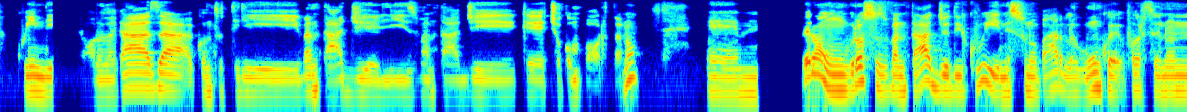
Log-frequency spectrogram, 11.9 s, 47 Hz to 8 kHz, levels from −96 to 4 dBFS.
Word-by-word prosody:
quindi 120 -2 -1 0.3
lavoro 105 0 -10
da 105 - -8
casa, 140 -1 +5
con 120 - -9
tutti 115 0 -10
gli 110 -2 -2
vantaggi 110 -4 -2
e 100 - -7
gli 100 +1 -8
svantaggi 105 -1 -3
che 105 -1 +1
ciò - - +3
comporta, - - -10
no? 220 +5 -3 0.6
Ehm, 115 -1 -5 0.4
però 140 - +5
un 130 -2 +3
grosso 170 +3 +5
svantaggio 130 +3 +2
di 125 0 -4
cui 175 -1 -1
nessuno 115 +1 +4
parla, 120 -1 -3
o - - -9
comunque 140 +6 -1
forse 135 -2 -4
non 125 +1 -2
120 Hz, 140 wpm, -24 LUFS, 105-130 Hz, 0.6 s, casa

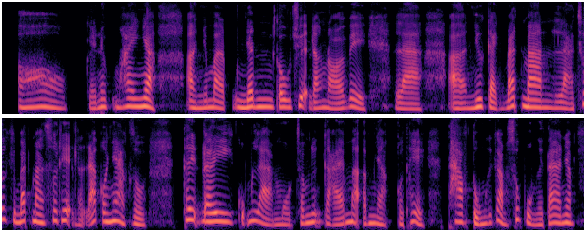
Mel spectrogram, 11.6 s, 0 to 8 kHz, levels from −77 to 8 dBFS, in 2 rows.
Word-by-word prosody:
Ồ, 185 -3 0 0.2
cái 155 - -5
này 200 - +2
cũng 190 - -6
hay 210 +2 +3
nha. 210 -2 +7 0.3
À, 180 - +2
nhưng 175 +3 0
mà 180 -4 +2
nhân 200 +2 +3
câu 190 0 +1
chuyện 210 -2 -1
đang 165 +2 -1
nói 150 -1 0
về 170 -6 -1 0.3
là, 145 -3 0 0.2
à, 155 - +1
như 170 +6 +4
cảnh 170 -6 +1
Batman 195 -4 +3
là 160 -3 -2
trước 290 - -4
khi 245 - -3
Batman 230 -2 +2
xuất 260 +6 -3
hiện 265 - +2
là - - -8
đã - - +2
có 240 -2 0
nhạc 230 -7 +2
rồi. 160 -4 -1 0.4
Thế 285 0 +4
đây 230 -1 +4
cũng 235 - -5
là 235 - 0
một 150 -1 -6
trong 190 +2 -2
những 220 +1 -1
cái 155 -6 -3
mà 225 0 +2
âm 175 +3 -1
nhạc 160 -6 -2
có 160 - -6
thể 230 -6 -2 0.2
thao 225 -2 +1
túng 170 -2 +2
cái 195 - -6
cảm - - 0
xúc 290 -1 -4
của - - -1
người 150 0 -4
ta 200 +5 +1
nha. 205 +1 +2
195 Hz, 275 wpm, -22 LUFS, 165-220 Hz, 0.4 s, nha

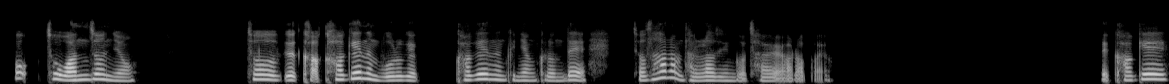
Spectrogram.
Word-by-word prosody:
어 280 - 0 0.2
저 255 - +1
완전이요. 200 -4 +3 1.1
저 230 -3 +3
그 200 0 +4
가 - - +2
가게는 240 0 +2
모르겠 185 0 0 0.4
가게는 220 +1 +1
그냥 185 -3 -5
그런데 185 +1 -1 0.5
저 190 - -2
사람 290 +4 +1
달라진 180 -2 -2
거 170 - -5
잘 165 0 -5
알아 - - -4
봐요. - - -11 2.8
네 - - -4
가게 235 +4 +2
205 Hz, 195 characters per minute, -21 LUFS, 185-235 Hz, 2.8 s, 그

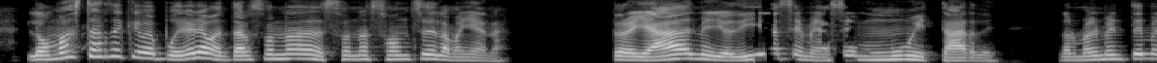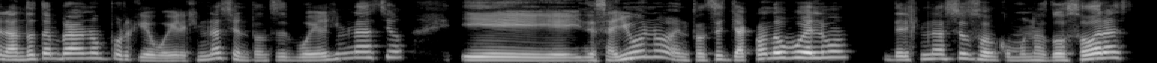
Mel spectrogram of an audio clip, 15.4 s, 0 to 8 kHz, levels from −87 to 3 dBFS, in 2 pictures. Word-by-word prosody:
Lo 190 +2 +2
más 260 +8 +2
tarde 320 0 +1
que 290 - -3
me 245 -2 +3
podría 200 0 +2
levantar 185 -8 +4
son 210 +3 -2
las 215 -5 +2
son 190 0 -4
las 195 0 -2
11:00 195 +2 -2
de 210 - +3
la 180 - +2
mañana, 135 -7 -7 0.7
pero 175 -2 +3
ya 160 +7 +7
al 225 - +3
mediodía 175 0 +1
se 230 -3 -3
me 160 -5 -5
hace 185 +7 -5
muy 175 +1 0
tarde. 135 -3 -1 0.4
Normalmente 185 +7 -1
me 220 - -3
levanto 175 +3 0
temprano 235 +1 -1
porque 185 -9 -6
voy 125 -1 -4
al 130 - -7
gimnasio. 190 - -6
Entonces 145 0 -11
voy 145 +1 -3
al 155 - -3
gimnasio 270 +5 -6 0.3
y 150 -3 +1
y - - -8
desayuno. 250 - -2
Entonces 155 +4 -5
ya 155 -1 0
cuando 230 +8 +3
vuelvo 275 +2 +4 0.2
del 170 -1 -5
gimnasio 215 +2 -4
son 175 -5 -2
como 150 -2 -11
unas 150 -1 -7
2 155 +3 -2
horas 255 +4 +3
185 Hz, 195 wpm, -24 LUFS, 155-225 Hz, 0.7 s, ya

